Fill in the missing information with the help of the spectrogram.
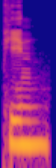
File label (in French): "pin1", chinois; Cours-de-Chinois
